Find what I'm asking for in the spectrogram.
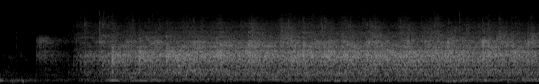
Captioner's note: audience applauds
